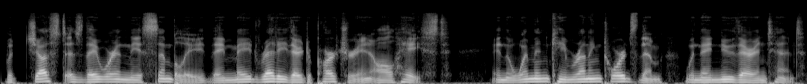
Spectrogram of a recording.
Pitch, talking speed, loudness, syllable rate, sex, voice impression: 105 Hz, 210 wpm, -18 LUFS, 5.5 syllables/s, male, masculine, adult-like, slightly soft, slightly sincere, calm, friendly, slightly sweet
